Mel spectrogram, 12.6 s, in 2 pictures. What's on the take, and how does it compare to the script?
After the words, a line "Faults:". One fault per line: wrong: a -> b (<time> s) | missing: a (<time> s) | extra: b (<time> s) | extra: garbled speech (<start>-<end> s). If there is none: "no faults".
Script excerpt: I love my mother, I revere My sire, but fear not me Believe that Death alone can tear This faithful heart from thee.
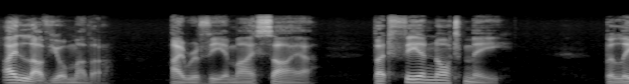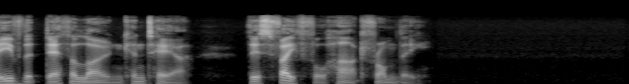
I love your mother, I revere My sire, but fear not me Believe that Death alone can tear This faithful heart from thee.
Faults:
wrong: my -> your (0.5 s)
